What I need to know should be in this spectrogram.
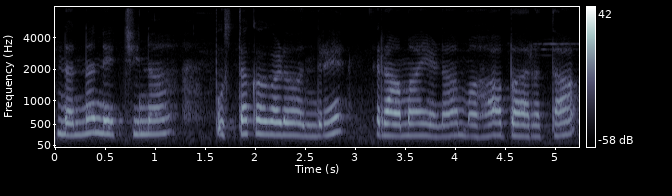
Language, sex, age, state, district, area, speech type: Kannada, female, 30-45, Karnataka, Chitradurga, rural, spontaneous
